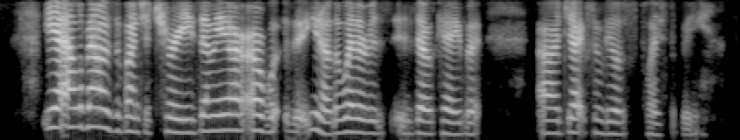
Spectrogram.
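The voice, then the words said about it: Southern US accent. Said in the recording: “I hear a southern accent”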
